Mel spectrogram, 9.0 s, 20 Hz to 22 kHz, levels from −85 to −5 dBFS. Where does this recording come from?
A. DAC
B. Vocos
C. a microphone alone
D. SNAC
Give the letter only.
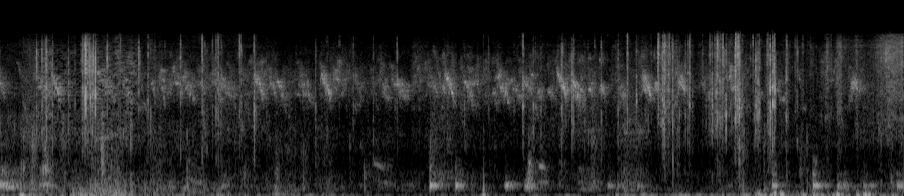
C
